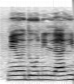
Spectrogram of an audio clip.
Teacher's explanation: اللہ کے لام کو باریک پڑھیں گے کیونکہ اس سے پہلے زیر آ رہی ہے · من دون اللہ میں نون ساکن کے بعد دال آ رہی ہے اخفاء مال غنہ کے 15 حروفوں میں سے، یہاں پر بھی غنہ کر کے پڑھیں گے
